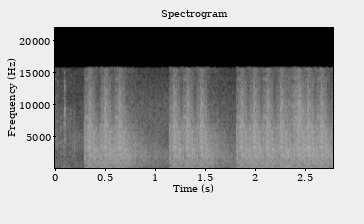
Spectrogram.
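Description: Full-auto gunfire in Halo Custom Edition on the Survival Canyon map: dense, continuous rattling bursts fill the whole stretch, with brief breaks between three sustained volleys, loud and close.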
